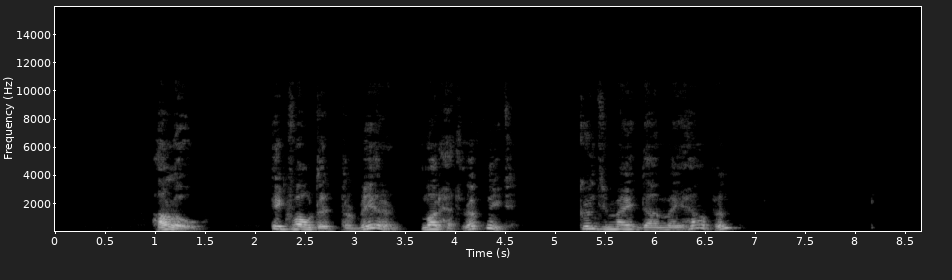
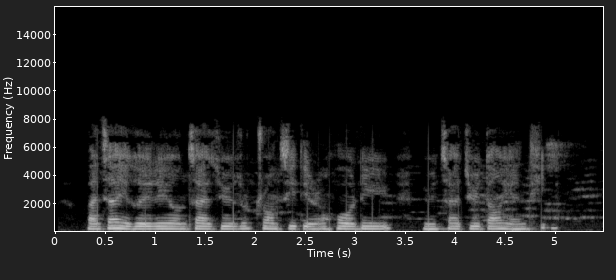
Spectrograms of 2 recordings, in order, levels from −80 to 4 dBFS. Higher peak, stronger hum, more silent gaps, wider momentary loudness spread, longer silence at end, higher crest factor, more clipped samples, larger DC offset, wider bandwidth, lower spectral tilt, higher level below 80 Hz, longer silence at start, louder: about the same, -8 dBFS vs -8 dBFS; neither; neither; first, 13 LU vs 9 LU; first, 1.9 s vs 0.1 s; first, 22 dB vs 16 dB; neither; neither; first, 11 kHz vs 8.2 kHz; first, -7.5 dB/octave vs -5.5 dB/octave; second, -82 dBFS vs -56 dBFS; first, 1 s vs 0.35 s; second, -28 LUFS vs -23 LUFS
